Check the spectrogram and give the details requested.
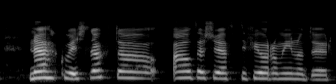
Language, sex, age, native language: Icelandic, female, 12, Icelandic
